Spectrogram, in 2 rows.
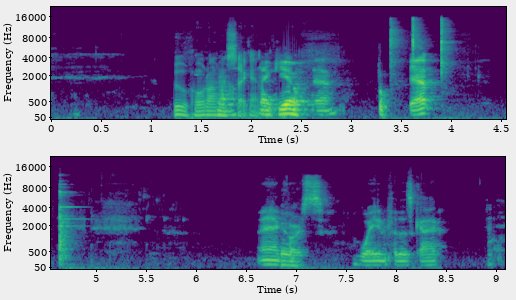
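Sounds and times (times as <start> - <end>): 
speech: 1.2 - 3.0, 3.6 - 4.0, 6.6 - 9.0
glass clink: 4.6 - 5.1
drink being poured into a glass: 4.9 - 6.0.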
